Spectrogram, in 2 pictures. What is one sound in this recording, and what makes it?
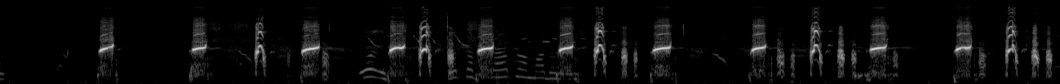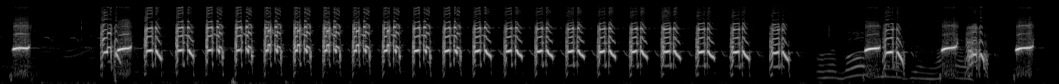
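A partridge calls with loud, sharp, repeated cries close by.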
